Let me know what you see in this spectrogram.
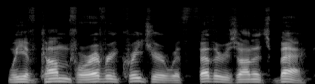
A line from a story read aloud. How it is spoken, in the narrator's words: the terrible things thundered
